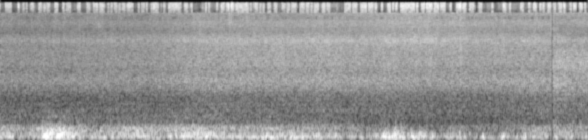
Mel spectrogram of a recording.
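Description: A torrential rainstorm with thunder over a house in Roscoe, heard as a steady dense roar of rain with low rumbling swells of thunder throughout, loud and continuous, no voices.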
